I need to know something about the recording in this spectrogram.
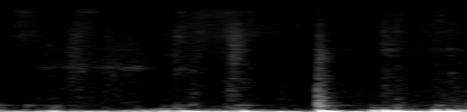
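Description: Handling noise from a handheld camera being moved and turned around: a low rumble with a few knocks and bumps, the loudest about one and a half seconds in.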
